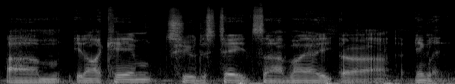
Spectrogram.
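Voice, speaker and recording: Deep-voiced Nigerian man telling stories. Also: slow pace, slight background noise. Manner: relaxed, chuckling anecdotes with many fillers. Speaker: guest chef. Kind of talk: casual interview storytelling.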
